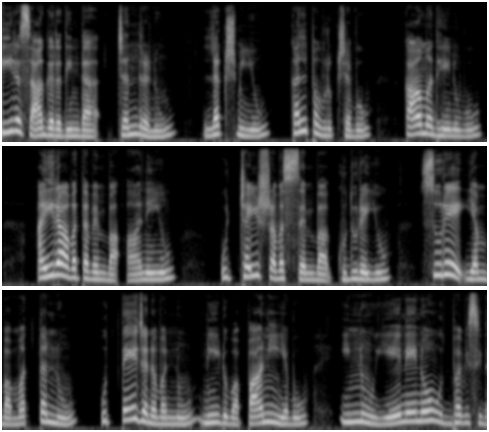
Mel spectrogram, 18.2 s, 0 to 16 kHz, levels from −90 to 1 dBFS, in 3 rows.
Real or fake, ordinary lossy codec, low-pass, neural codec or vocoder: real; none; 14.4 kHz; none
